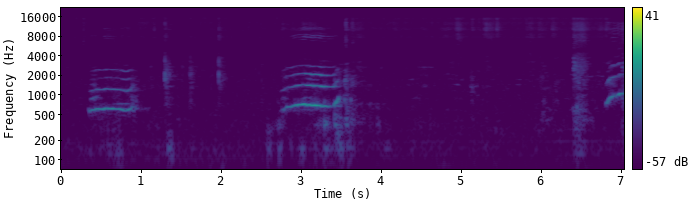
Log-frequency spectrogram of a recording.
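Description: A baby monkey gives loud, plaintive, mewing cries, calling for its father to bring food.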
